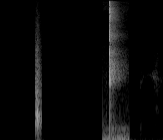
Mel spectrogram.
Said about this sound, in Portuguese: E nesse áudio, você ouviu que tem um ventinho e depois tem um clique de ligar a luz.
